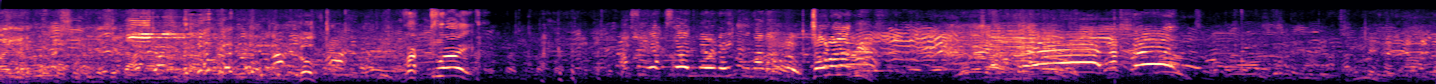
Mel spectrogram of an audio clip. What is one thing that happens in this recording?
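A crowd of spectators chatters and shouts outdoors.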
